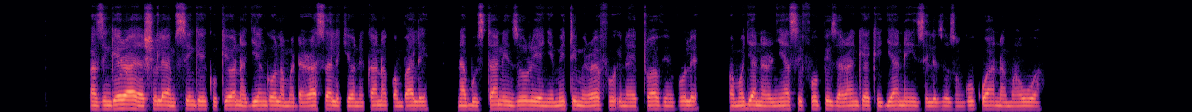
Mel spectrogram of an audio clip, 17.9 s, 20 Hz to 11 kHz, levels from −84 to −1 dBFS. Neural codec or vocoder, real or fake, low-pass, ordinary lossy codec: none; real; 9.9 kHz; Opus, 24 kbps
